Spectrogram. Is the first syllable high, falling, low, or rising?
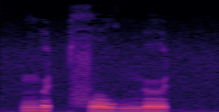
low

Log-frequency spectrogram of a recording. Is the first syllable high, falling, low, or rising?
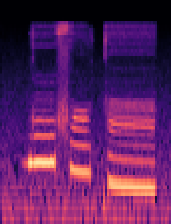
high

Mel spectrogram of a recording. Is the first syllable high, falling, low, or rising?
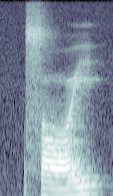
rising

